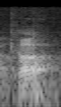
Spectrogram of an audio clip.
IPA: ɑkɑ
